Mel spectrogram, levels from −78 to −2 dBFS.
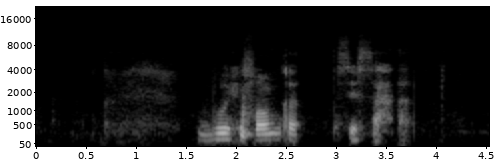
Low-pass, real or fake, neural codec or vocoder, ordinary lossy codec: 19.8 kHz; fake; codec, 44.1 kHz, 2.6 kbps, DAC; AAC, 32 kbps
